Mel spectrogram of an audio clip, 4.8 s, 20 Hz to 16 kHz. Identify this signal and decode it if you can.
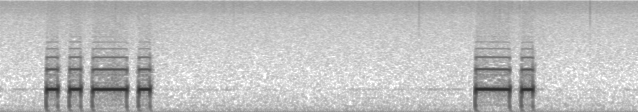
Morse code, heard as a keyed tone, about 14 wpm, 770 Hz. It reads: F N
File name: intl morse code2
